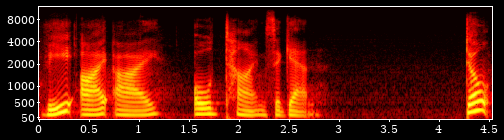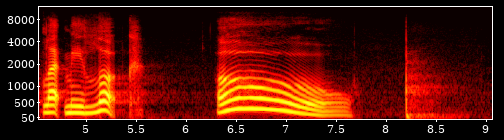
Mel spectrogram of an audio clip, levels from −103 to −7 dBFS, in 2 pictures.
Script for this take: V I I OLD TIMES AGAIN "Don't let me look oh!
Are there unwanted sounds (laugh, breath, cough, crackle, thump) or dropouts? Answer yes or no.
yes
